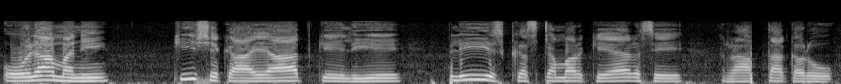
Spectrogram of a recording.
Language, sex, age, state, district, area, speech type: Urdu, male, 60+, Maharashtra, Nashik, urban, read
